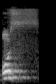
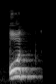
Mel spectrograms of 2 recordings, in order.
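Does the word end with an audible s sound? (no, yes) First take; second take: yes; no. First: The word ends with an audible released s sound. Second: The final consonant is held, with no s sound. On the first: "영국 사람한테 가르치면 ... 옷 이렇게 발음해요" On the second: "옷 그러면"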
